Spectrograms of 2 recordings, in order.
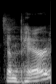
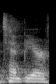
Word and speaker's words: Tampere: How do you pronounce that city, by the way? Tampere? Yeah, I think Tampere is probably more accurate.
